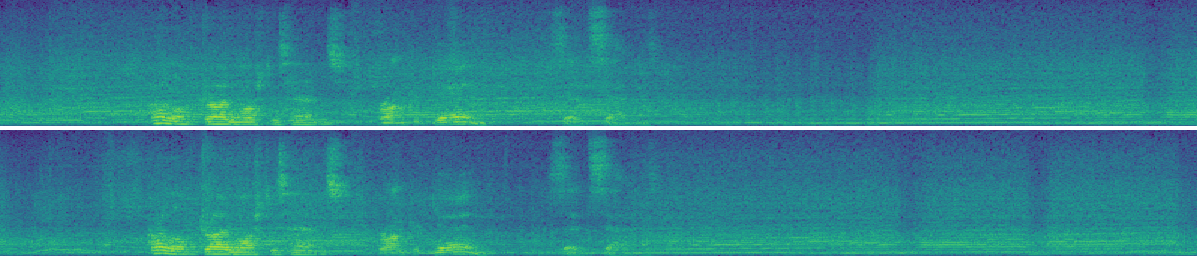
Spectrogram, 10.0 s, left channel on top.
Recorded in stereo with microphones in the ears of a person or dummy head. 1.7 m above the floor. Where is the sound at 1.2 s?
70° right (ahead or behind), 1.0 m.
